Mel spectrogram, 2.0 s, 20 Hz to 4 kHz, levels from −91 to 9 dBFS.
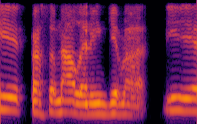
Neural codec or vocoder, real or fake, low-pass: codec, 24 kHz, 0.9 kbps, WavTokenizer, medium music audio release; fake; 3.6 kHz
